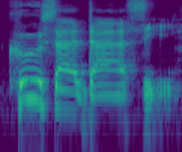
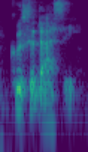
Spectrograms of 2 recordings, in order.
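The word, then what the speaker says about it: Kuşadası: So as I sit here in front of my balcony window overlooking the beautiful port, I'm going to try and pronounce this right. It's Kusadasi. Kusadasi.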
